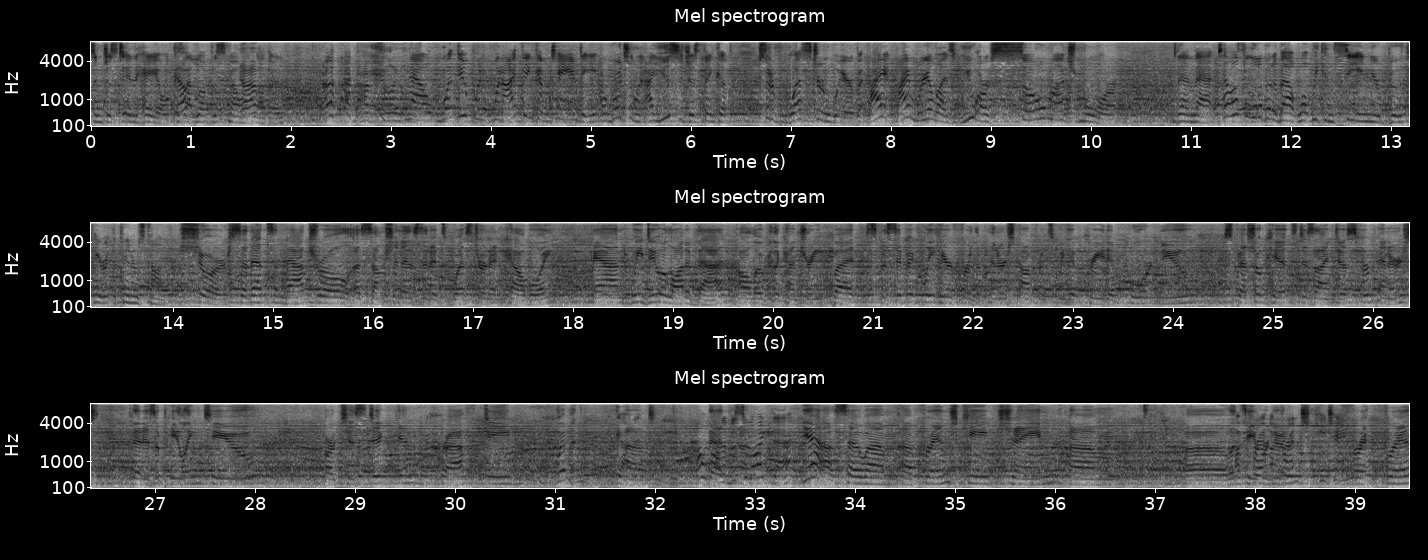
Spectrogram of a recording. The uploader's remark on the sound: LIVE! from The Pinners Conference in Atlanta!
